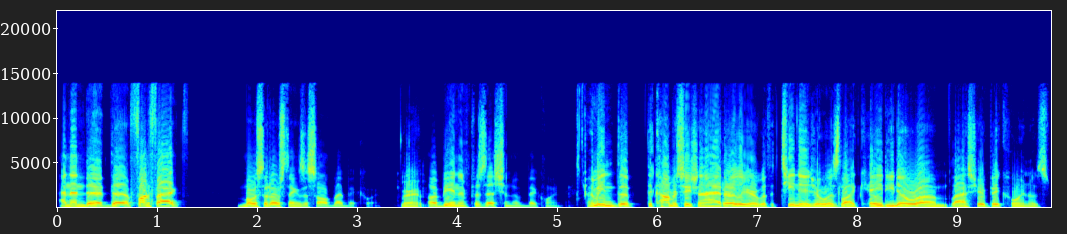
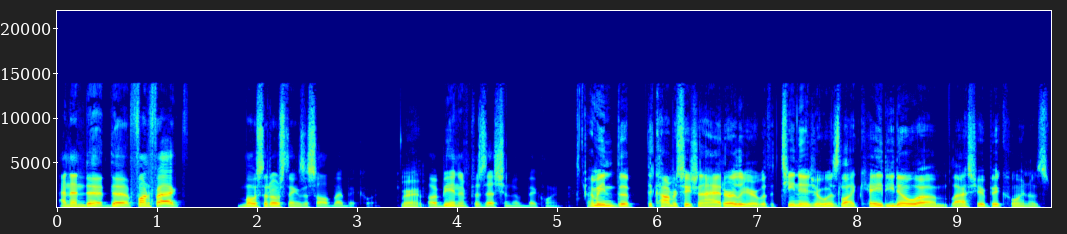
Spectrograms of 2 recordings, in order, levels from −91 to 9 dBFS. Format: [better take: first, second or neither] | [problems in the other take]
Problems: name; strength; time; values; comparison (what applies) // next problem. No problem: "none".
second | distortion; heavy; 7 dB below the speech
